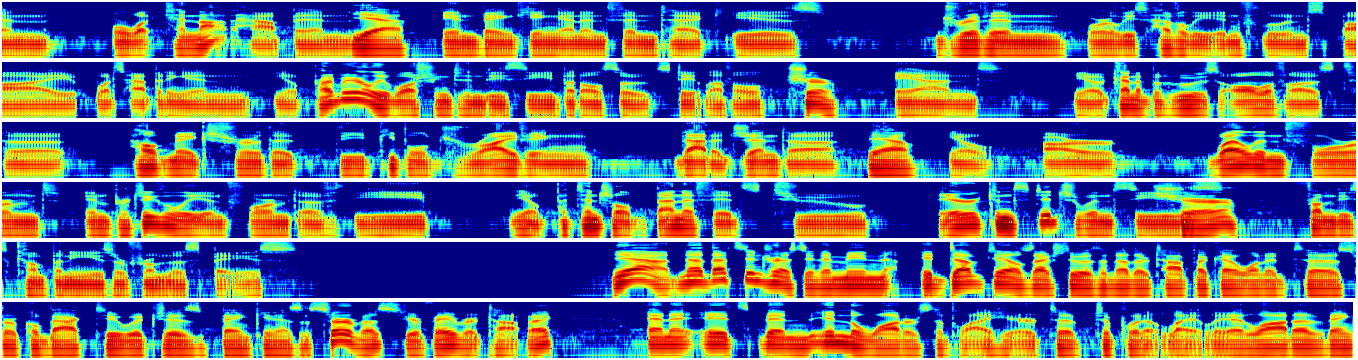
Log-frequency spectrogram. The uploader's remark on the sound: Live from Money 20/20 in Las Vegas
